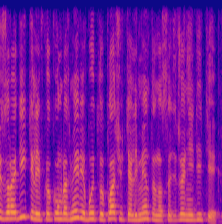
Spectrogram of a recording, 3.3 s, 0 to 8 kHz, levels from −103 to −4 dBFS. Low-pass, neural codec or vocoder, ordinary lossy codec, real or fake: none; none; none; real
